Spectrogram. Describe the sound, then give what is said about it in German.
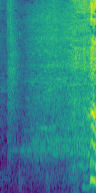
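A hair dryer whirs to life with an airy, hissing rush that swells steadily louder over about a second. A brief, stronger burst of sound comes at the very end. “Mach diesen Föhn aus! Das Ding ist hinüber!”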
